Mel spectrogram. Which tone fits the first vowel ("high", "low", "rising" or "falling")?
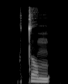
low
